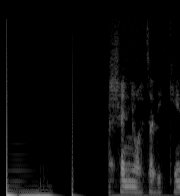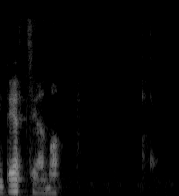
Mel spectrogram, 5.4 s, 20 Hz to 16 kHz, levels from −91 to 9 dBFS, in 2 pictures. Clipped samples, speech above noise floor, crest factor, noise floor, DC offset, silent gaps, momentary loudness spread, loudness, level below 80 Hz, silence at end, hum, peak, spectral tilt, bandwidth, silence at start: under 0.1%; 43 dB; 22 dB; -84 dBFS; under 0.1%; 1.35-1.61 s; 24 LU; -43 LUFS; -54 dBFS; 1.8 s; none; -20 dBFS; -6.5 dB/octave; 11.5 kHz; 0.1 s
